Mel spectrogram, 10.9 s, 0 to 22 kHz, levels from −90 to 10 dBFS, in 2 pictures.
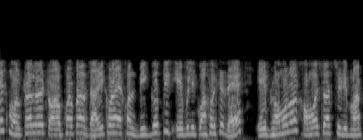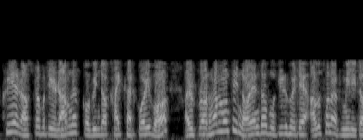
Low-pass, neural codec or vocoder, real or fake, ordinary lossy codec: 3.6 kHz; codec, 16 kHz, 16 kbps, FreqCodec, smaller model; fake; none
